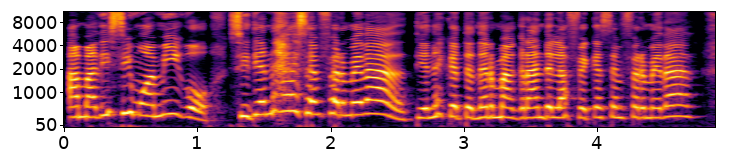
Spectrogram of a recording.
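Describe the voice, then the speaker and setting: A woman's voice: high voice, steady tone, a little fast, a bit bright. A woman preaching a devotional sermon, impassioned, repeating lines for emphasis and addressing listeners affectionately.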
